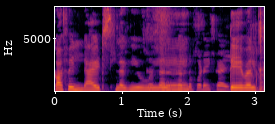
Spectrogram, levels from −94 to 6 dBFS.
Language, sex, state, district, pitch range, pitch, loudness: Hindi, female, Uttar Pradesh, Hamirpur, 215-220 Hz, 220 Hz, -33 LUFS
